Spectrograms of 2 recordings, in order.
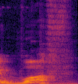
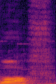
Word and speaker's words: wolf: I did nothing wrong when people say woof instead of wolf excuse me woof that's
